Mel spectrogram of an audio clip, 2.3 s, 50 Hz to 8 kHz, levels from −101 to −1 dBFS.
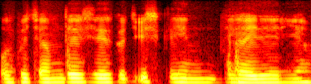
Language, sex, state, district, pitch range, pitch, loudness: Hindi, male, Rajasthan, Bikaner, 125-130 Hz, 130 Hz, -17 LUFS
